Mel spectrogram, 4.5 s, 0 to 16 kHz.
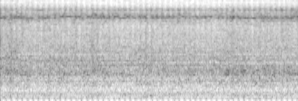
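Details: Honda Activa 6G scooter with missing and hesitation complaint, just started for scanner data stream check: uneven, lumpy idle, roughly 105 pulses a minute, skipping now and then; misfire traced to a faulty O2 sensor.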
